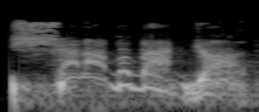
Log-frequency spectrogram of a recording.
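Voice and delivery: fed-up sinner throwing a fit; pitching a fit. Retold or imitated. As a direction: act out a sinner's tantrum. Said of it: "You pitch a fit and say".

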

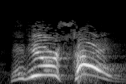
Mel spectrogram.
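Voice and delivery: high, loud, slow pulpit shout; shouted challenge. Real, not acted. Preacher challenging the saved, shouted challenge. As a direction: throw it out hard at the congregation.

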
